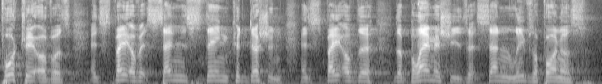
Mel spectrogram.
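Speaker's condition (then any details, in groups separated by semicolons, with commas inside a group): Cleft palate and cleft lip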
